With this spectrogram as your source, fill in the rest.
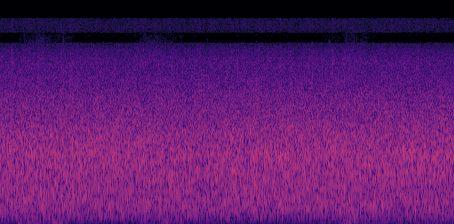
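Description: Rain falls steadily through trees.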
